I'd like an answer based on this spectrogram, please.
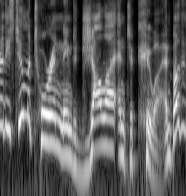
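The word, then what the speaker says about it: Jaller: Also, Jala's name is spelled like this, but it's pronounced Jala for reasons that humanity really has yet to fully understand.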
